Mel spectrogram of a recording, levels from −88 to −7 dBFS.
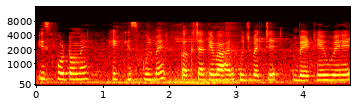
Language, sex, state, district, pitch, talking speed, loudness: Hindi, female, Bihar, Sitamarhi, 240 Hz, 180 wpm, -24 LUFS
